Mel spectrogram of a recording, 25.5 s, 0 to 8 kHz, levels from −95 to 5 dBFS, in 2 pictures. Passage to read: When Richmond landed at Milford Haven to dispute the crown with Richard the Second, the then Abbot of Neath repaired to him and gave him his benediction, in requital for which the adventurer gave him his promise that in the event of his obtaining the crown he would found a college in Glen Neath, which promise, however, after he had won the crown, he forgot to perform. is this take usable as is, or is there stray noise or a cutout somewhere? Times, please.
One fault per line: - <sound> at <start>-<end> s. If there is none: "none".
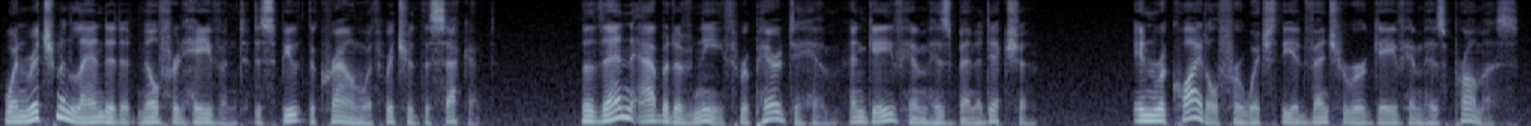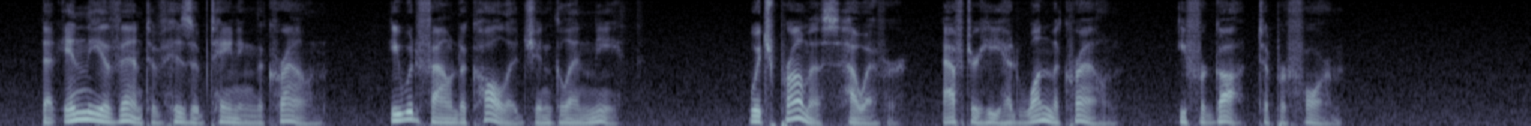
none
